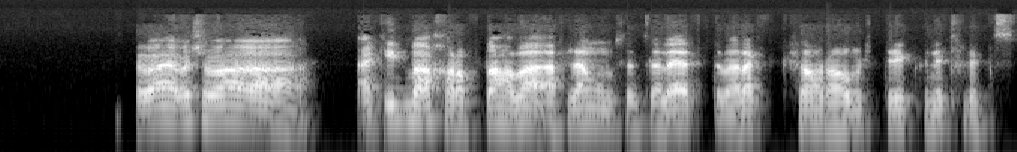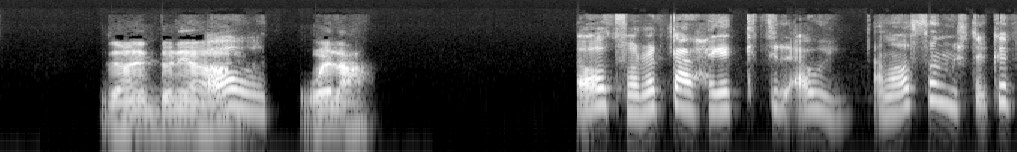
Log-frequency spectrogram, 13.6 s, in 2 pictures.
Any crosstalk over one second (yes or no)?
no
